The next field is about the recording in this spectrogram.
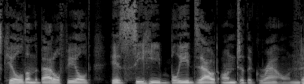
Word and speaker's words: psyche: For example, the word psihe, it's spelled psyche, you know, in the English pronunciation, psihe.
